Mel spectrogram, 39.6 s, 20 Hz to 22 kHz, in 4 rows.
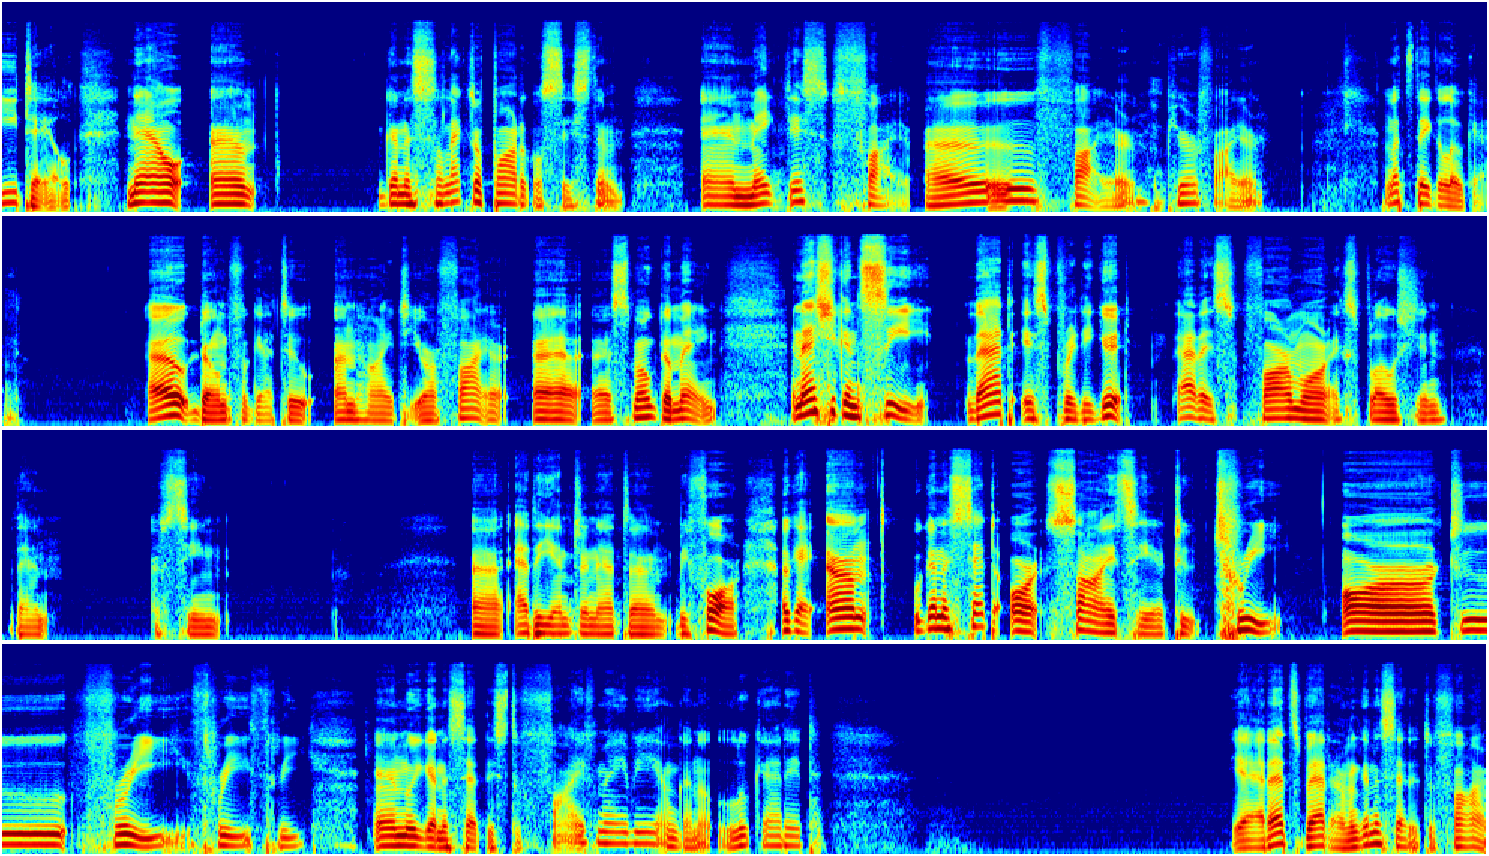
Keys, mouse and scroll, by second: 7.6-9.9 middle drag, 11.7 alt+h, 22.0 middle click, 23.3-32.5 middle drag, 32.6 middle click.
